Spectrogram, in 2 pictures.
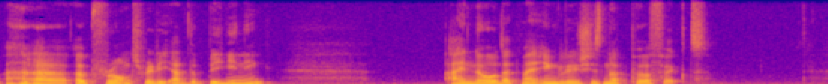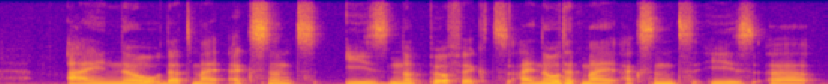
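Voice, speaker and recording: Slow, hesitant man with strong French accent. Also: medium pitch. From France. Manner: hesitant, pausing often with ums and uhs. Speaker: host and French teacher. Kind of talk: unscripted talk to camera.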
